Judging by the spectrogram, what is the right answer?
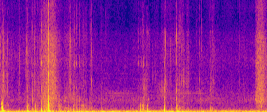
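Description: A few sharp clicks and knocks over a low steady hum. The loudest click comes at the very start and another about a second in.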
